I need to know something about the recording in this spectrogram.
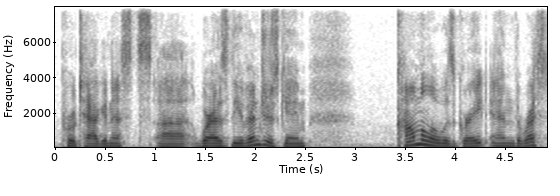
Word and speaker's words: Kamala: It's Kamala. It's not Kamala, because Kamala is Kamala Harris. Kamala Khan is how they say her name.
